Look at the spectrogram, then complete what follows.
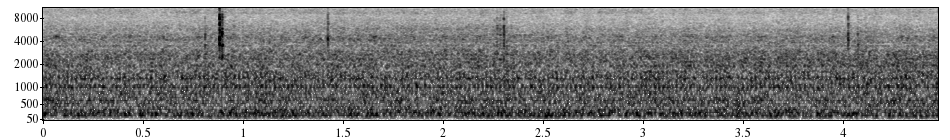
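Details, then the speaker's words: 2004 GMC with 6.6L Duramax diesel idling with a steady, even hiss and no surging after one tank treated with diesel fuel conditioner; tach steady, previously a rough idle. "okay I have to go get some fuel cycling a lot smoother already we look at the tack there it's pretty steady wasn't like that before"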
